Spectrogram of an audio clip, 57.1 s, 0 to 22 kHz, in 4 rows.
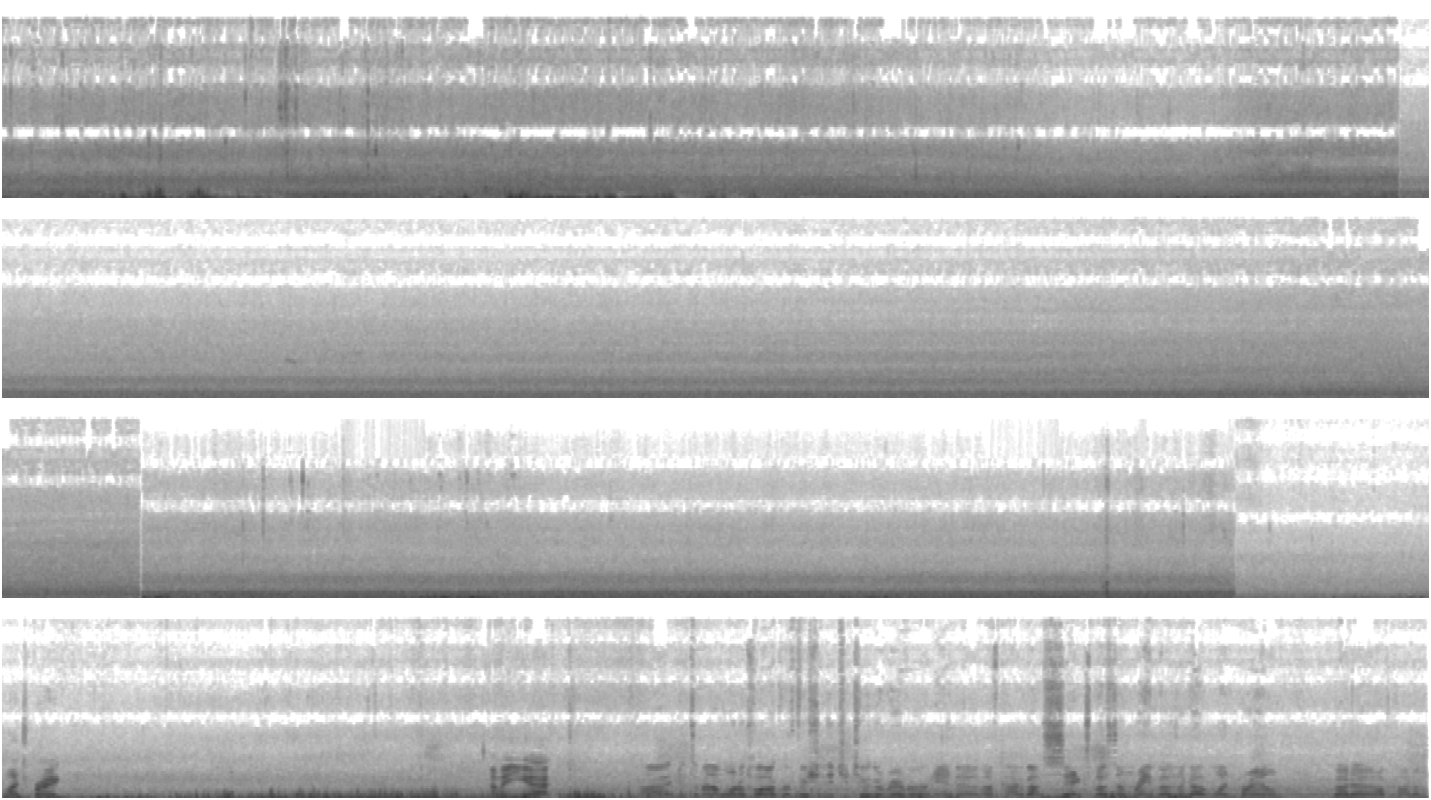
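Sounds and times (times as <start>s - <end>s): wind on microphone: 0.0s - 9.1s, 9.7s - 14.0s, 30.0s - 54.9s
river rapids rushing: 19.8s - 41.0s.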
